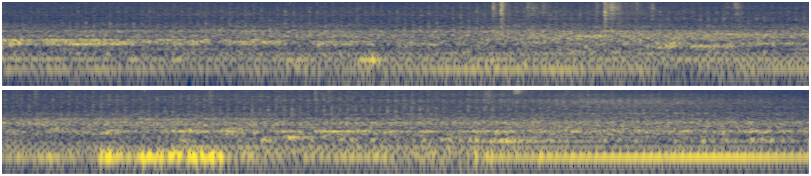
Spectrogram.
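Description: A faint, steady low hum, with a short louder rumble about four and a half seconds in and a few light clicks.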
